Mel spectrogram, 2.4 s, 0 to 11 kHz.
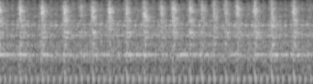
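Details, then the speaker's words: Suzuki RGV120 two-stroke, full-race clutch, AHM exhaust, after clutch-slip repair with correct clutch pin and original clutch lever: quick even idle pops, no extra rattle whether clutch pulled or released; earlier noise gone. "nggak ada perbedaan suara ya kan. Oh sekarang udah aman karena pantekan koplingnya udah benar dan kaki koplingnya juga udah ori, makanya dia udah enak guys."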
